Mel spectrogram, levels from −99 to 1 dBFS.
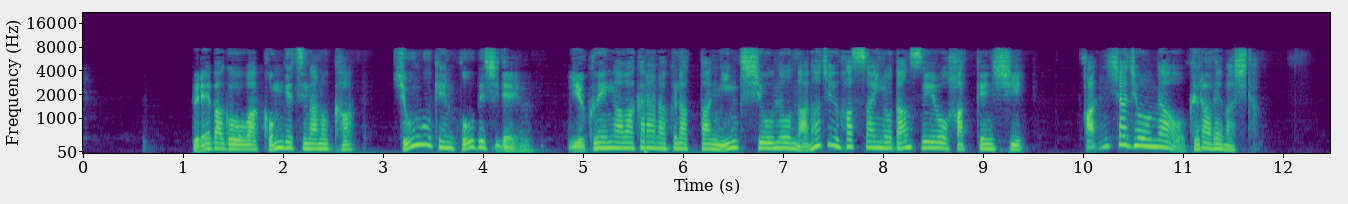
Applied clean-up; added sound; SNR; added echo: neural mask model DeepFilterNet 3.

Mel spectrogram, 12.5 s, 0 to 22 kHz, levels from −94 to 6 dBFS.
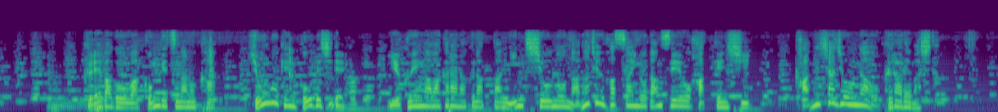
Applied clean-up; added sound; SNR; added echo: classical method spectral subtraction.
